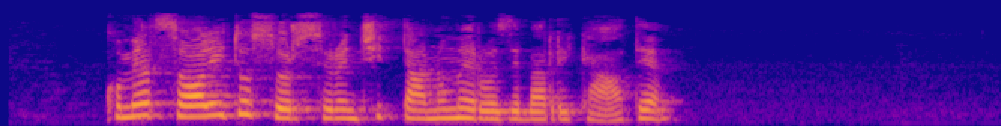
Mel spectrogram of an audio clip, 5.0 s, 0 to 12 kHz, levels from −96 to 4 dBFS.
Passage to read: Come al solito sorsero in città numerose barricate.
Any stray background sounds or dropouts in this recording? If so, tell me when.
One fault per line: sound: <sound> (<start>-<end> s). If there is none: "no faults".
no faults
